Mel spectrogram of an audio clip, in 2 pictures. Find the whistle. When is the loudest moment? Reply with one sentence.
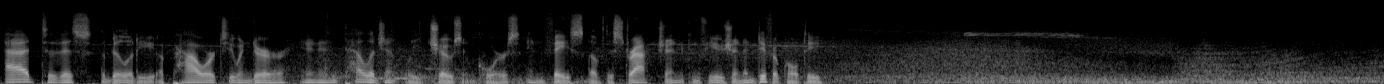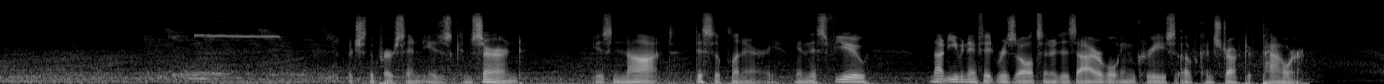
The volume of the whistle peaks at 16 seconds.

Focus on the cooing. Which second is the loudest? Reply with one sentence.
The volume of the cooing peaks at 16 seconds.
